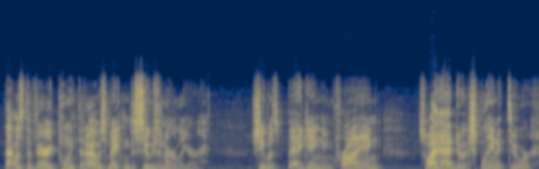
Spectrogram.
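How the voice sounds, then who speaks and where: A man acts out a wronged husband who has turned murderer in a radio-style drama. His voice is bright and forceful at an ordinary male pitch. He taunts with sardonic, deliberate menace. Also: expressive. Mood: menacing, taunting. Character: betrayed, vengeful husband turned sadistic murderer, missile silo worker. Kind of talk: audio drama acting.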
